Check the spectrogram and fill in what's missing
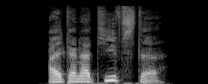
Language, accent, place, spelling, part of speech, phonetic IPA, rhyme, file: German, Germany, Berlin, alternativste, adjective, [ˌaltɛʁnaˈtiːfstə], -iːfstə, De-alternativste.ogg
- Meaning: inflection of alternativ: 1. strong/mixed nominative/accusative feminine singular superlative degree 2. strong nominative/accusative plural superlative degree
